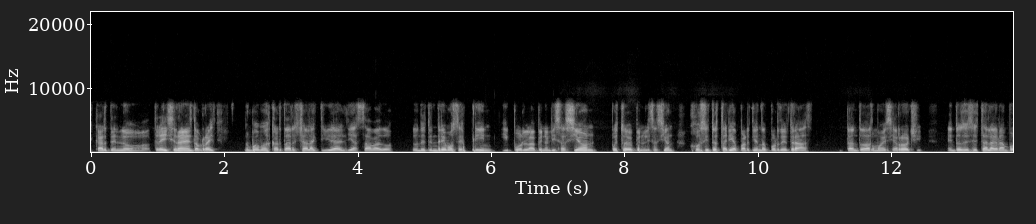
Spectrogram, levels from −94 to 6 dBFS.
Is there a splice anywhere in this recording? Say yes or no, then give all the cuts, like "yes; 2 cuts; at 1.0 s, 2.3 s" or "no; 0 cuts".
yes; 1 cut; at 11.7 s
